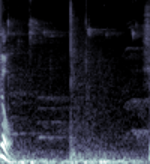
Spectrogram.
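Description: Futsal ball struck once about a second in, a sharp knock that rings in the sports hall's reverberation over low hall noise.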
